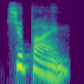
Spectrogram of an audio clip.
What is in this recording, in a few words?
"supine", Indian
